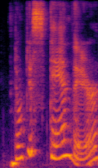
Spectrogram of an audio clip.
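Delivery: high, slow, sassy character voice.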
